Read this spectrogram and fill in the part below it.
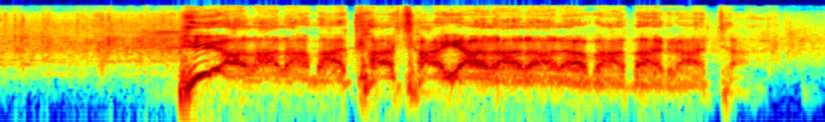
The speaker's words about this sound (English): Would you clap? Would you stand to your feet and clap your hand and lift your voice?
